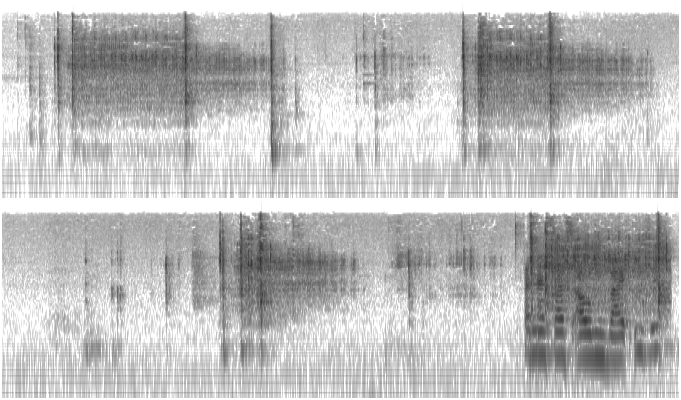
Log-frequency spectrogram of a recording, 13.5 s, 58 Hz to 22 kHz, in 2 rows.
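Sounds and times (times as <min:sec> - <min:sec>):
rotary dial telephone dial whirring back with ratcheting clicks: 0:00.0 - 0:03.0, 0:03.6 - 0:06.7, 0:07.6 - 0:13.5
speech: 0:12.2 - 0:13.5.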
